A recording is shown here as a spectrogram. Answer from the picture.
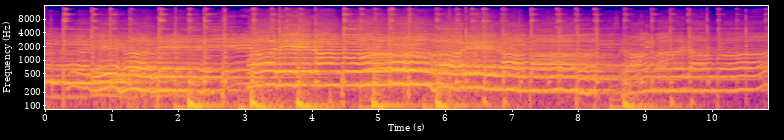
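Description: Devotional arati song: a sung melody over a steady low drum beat, with sharp high taps keeping time.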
